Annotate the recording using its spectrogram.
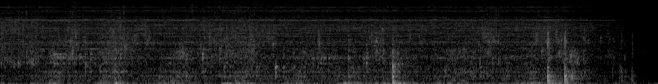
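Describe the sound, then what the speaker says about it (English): Cold tap water runs steadily into a sink while hawthorn berries are rinsed beneath it, a close, continuous splashing stream with occasional clicks and knocks that cuts off abruptly at the end. "give the berries a good rinse in cold water."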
